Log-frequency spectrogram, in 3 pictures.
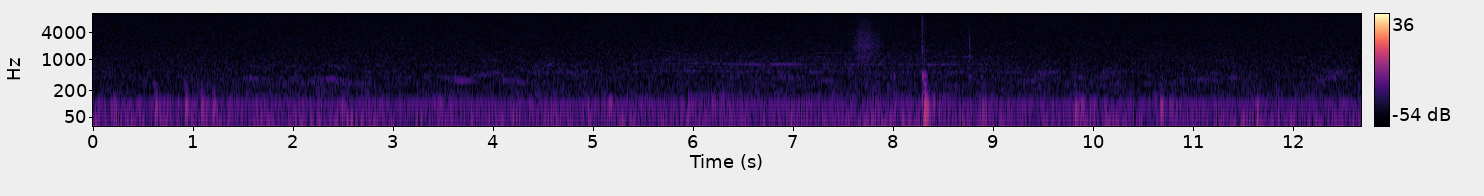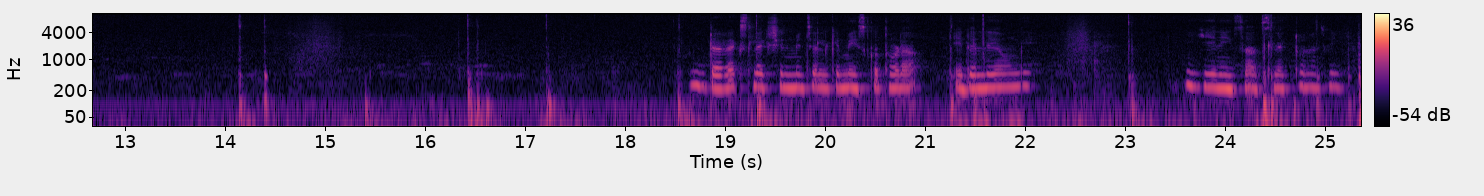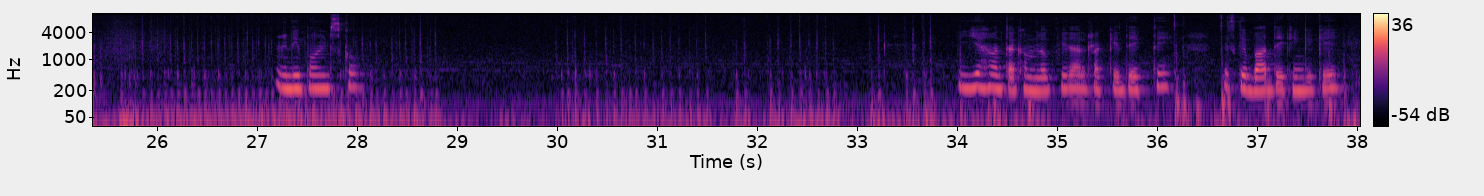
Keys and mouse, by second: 16.4-24.4 drag, 36.3 click.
